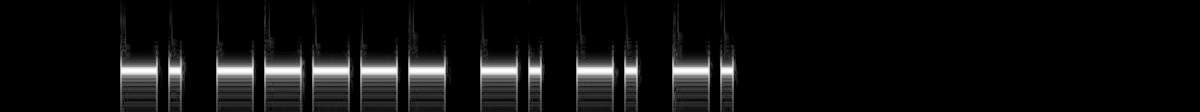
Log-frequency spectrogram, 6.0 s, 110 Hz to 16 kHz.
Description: Morse code, heard as a keyed tone, about 21 wpm, 700 Hz. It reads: N0NNN
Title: USA Call Signs - 5 Characters - Repeated 3x - 20wpm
